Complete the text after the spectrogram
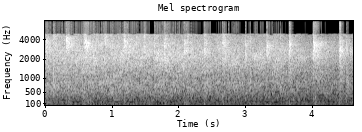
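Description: A big round of applause from the audience at a mass in Vĩnh Hòa: a loud, dense, steady crackle of many hands clapping together, with no voices standing out above it.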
